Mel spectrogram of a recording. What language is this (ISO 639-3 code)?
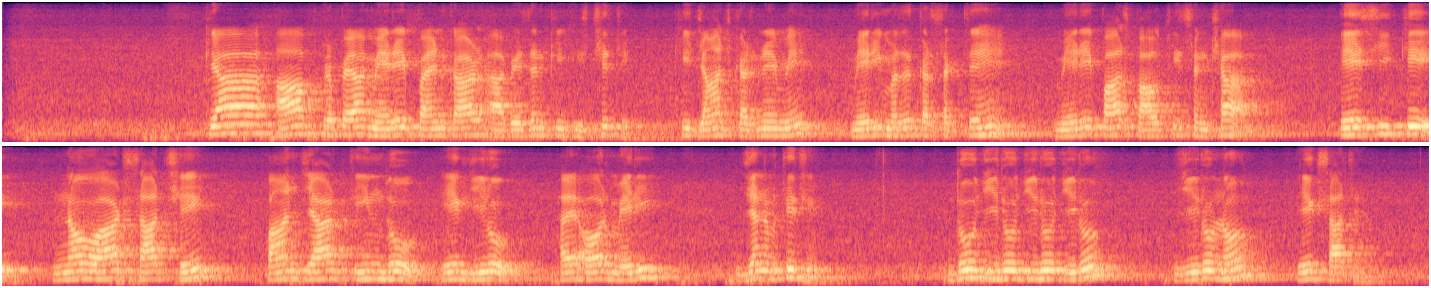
hin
